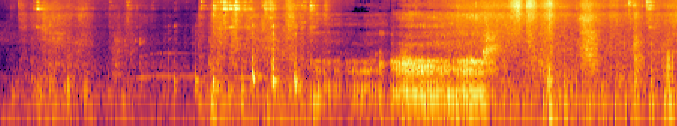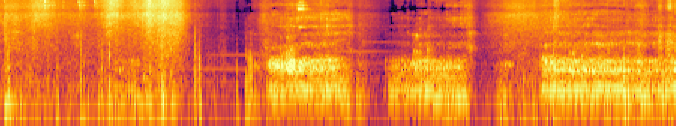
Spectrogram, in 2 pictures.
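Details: Alaskan Malamute and a pit bull tearing the head off a toy bunny and chewing its ear: deep rumbling growl bursts lasting one to two seconds, recurring several times, with a person's voice telling the dog to drop it.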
